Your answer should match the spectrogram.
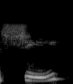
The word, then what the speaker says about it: Sidhe: I made her into a male fairy, inspired by Irish folklore about the Sidhe, that's spelled S-I-D-H-E.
